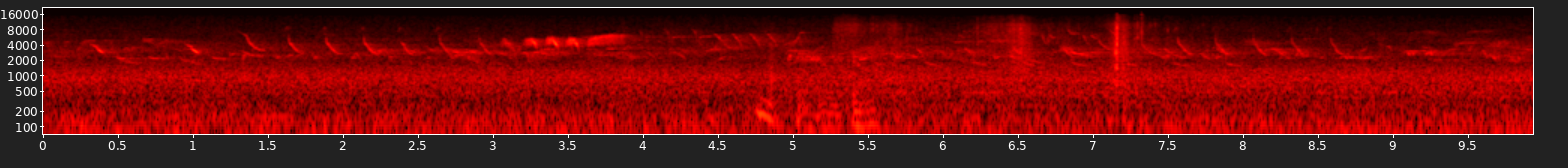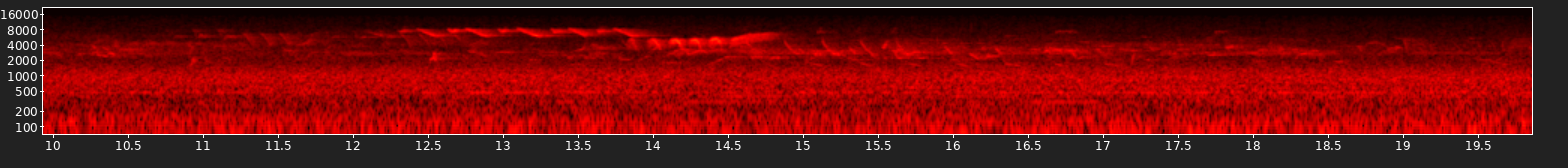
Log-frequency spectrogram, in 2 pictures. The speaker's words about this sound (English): Is the black-throated blue warbler just doing a faster version of its song? Just kind of beer, beer, beer bees. Rather than beer, beer bees.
